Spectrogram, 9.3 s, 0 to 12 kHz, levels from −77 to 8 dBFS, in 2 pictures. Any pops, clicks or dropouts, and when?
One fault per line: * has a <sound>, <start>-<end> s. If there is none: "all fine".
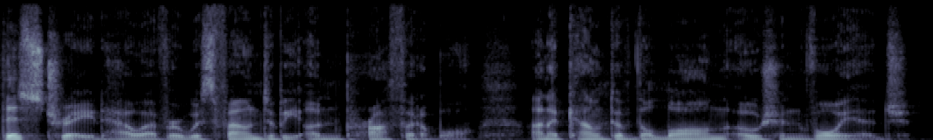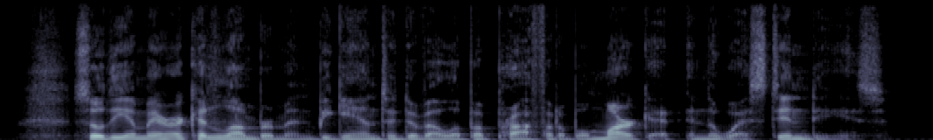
all fine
